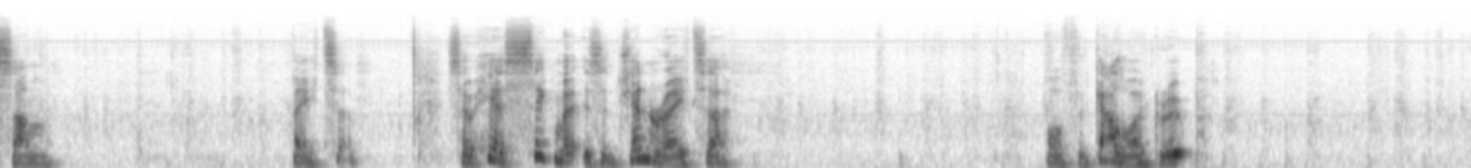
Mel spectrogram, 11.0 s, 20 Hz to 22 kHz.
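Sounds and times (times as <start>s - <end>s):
marker writing on paper: 0.0s - 2.8s, 3.6s - 11.0s.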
